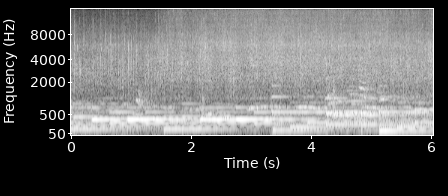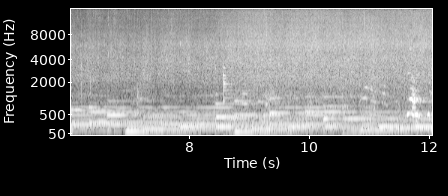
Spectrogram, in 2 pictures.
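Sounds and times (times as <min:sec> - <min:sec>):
onions sizzling in a pan: 0:00.0 - 0:12.0
soft background music: 0:00.0 - 0:12.0.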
